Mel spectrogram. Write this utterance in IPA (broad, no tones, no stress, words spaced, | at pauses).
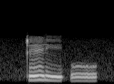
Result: ʈæ̃ɾẽː ʔo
